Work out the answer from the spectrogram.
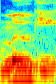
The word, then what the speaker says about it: Moog: That moogy sound or moog I guess is how the man's name was actually pronounced.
